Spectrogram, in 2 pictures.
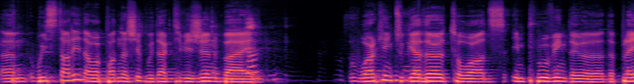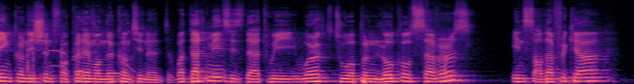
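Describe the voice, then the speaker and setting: Speaking with a French accent, a man talks at a moderate pace in a fairly high pitch with fairly even intonation. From France. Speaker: company executive. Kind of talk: interview. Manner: halting.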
